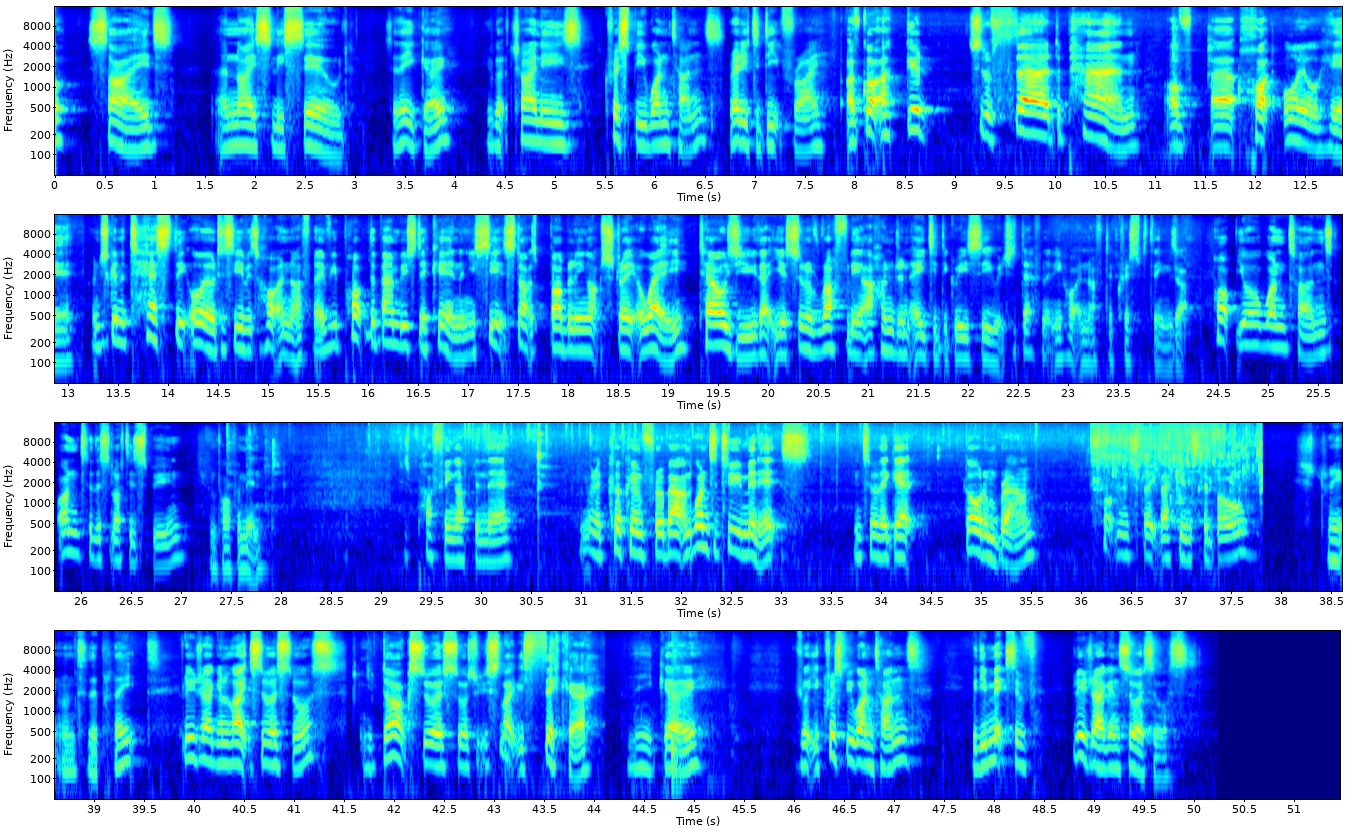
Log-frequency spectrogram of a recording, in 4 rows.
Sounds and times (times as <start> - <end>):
Sizzle: 27.4 - 37.9
Frying (food): 27.5 - 37.9.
